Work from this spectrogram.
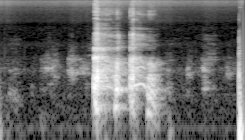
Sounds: Cough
